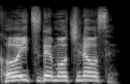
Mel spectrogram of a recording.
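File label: Voice heal, Japanese; majuou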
